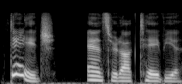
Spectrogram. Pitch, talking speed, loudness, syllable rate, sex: 195 Hz, 100 wpm, -17 LUFS, 7.3 syllables/s, female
